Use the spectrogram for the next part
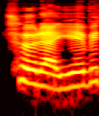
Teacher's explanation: sözün sonunda milli sözlərimizdə, çox hecalı və milli sözlərimizdə k-dan sonra sait varsa, y-ya çevrilir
